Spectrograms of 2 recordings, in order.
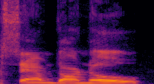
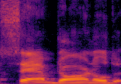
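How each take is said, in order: First: The surname is given a French-sounding ending. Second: The surname is said the plain English way.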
